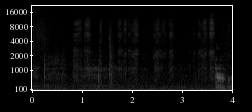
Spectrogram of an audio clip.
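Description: Marker writing on a paper flip-chart pad: a series of short, faint scratchy strokes as letters are drawn.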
